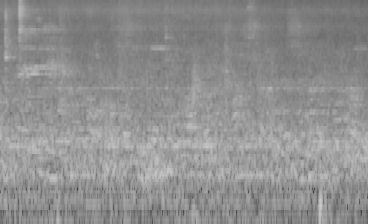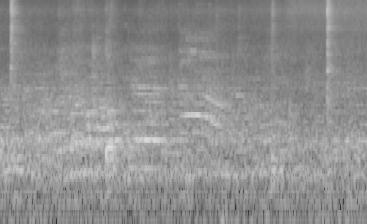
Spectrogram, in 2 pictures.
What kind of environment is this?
restaurant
